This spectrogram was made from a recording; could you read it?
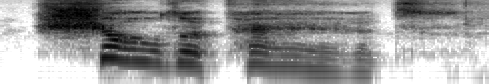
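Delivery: very high, silly cartoon-bear voice. Trying out funny voices, Winnie the Pooh voice. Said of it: "that just sounds like Winnie the Pooh".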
